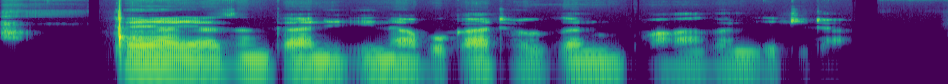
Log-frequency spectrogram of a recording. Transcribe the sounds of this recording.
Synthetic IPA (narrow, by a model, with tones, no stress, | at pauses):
tʰɐ˦jaː˨jaː˦zɐ˦˨ŋɡaː˦neː˨ʔɪ˦naː˨bʊ˨kʼaː˦tʰɐ˨rɡɐ˦nɪ˦ŋkʷʼɐ˨ɽaː˨ɽɐ˦nlɪ˦kʲɪ̥˦tʰaː˦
